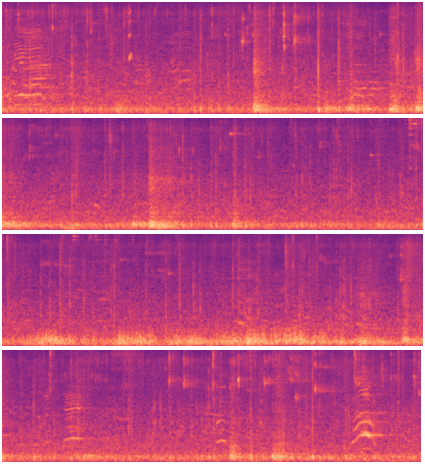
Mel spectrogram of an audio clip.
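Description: Young men shout to each other across an open outdoor court.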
